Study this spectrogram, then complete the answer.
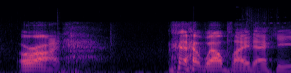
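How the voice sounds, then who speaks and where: An Australian accent marks this man's speech. His tone is bright and sharp, at a moderate pace. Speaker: video game streamer. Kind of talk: live stream chat. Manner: animated.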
